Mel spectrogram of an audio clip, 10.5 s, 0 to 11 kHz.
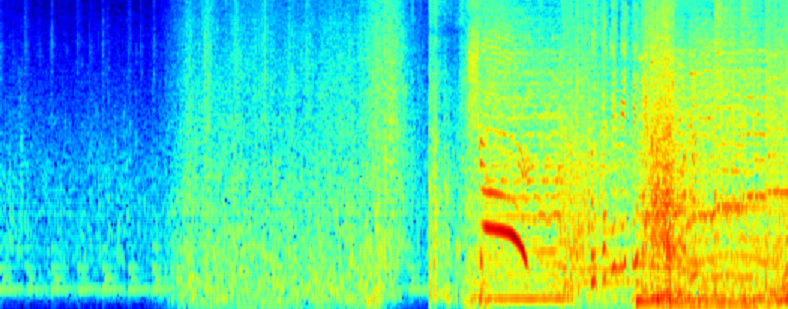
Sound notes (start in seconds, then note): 7.7 giggling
